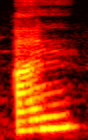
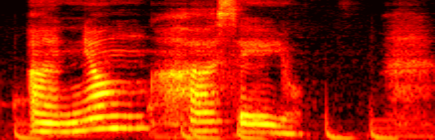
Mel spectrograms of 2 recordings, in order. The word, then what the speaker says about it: 안녕하세요: Let's make it syllables. We have 안녕하세요. 안녕하세요. 안녕하세요. You have to make it fluid, you know? Like, it's familiar to you.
